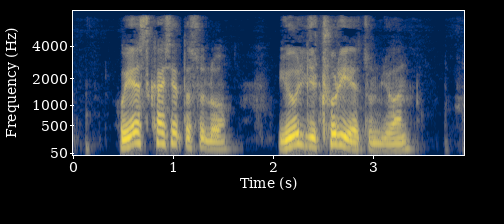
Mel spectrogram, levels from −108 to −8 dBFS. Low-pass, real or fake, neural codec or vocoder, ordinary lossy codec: 7.2 kHz; real; none; MP3, 64 kbps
